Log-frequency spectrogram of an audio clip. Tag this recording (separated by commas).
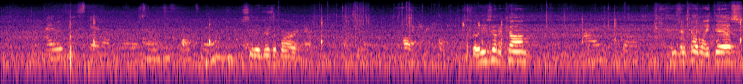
Speech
